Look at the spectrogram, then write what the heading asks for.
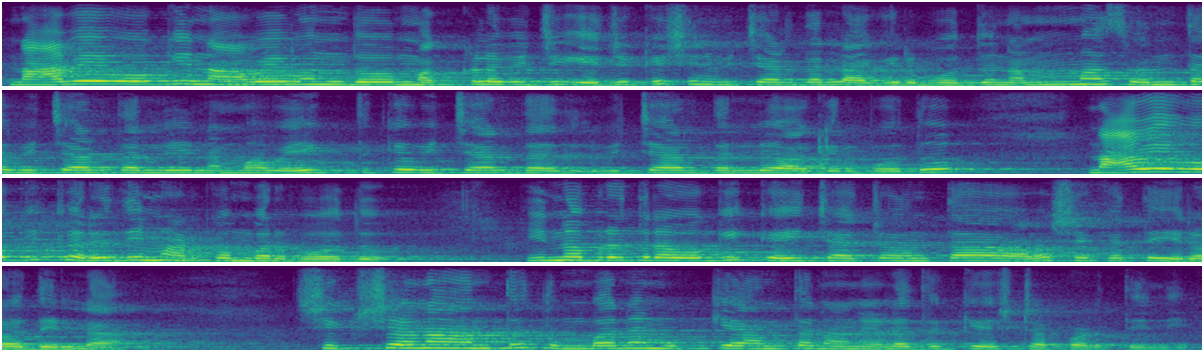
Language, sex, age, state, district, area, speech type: Kannada, female, 45-60, Karnataka, Chitradurga, urban, spontaneous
